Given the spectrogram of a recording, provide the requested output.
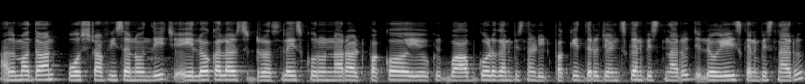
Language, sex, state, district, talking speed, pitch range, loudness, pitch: Telugu, female, Andhra Pradesh, Sri Satya Sai, 155 wpm, 195-205 Hz, -15 LUFS, 200 Hz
